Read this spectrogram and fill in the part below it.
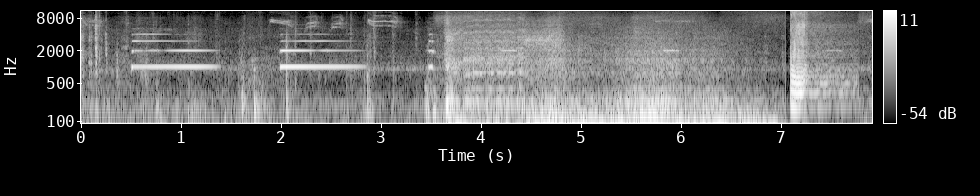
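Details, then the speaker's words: Infiniti M35 after new wiring harness, IPDM and ECU following no-crank no-start: warning chimes, cranks, catches, runs roughly about three seconds and dies; mass airflow sensor later found disconnected. "so we are getting it to at least start I have to figure out what exactly is causing it not to run but I have an idea"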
